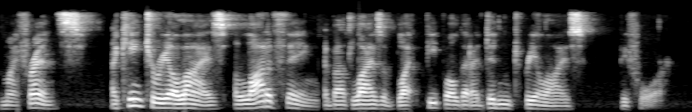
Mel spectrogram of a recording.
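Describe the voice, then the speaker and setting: A man with a Russian accent speaks at a medium pitch and a moderate pace. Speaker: business co-founder presenting interview project. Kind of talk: prepared video introduction. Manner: earnest.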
